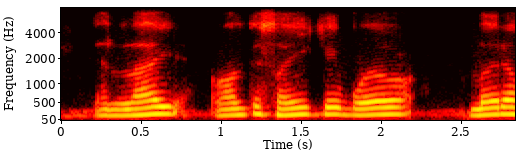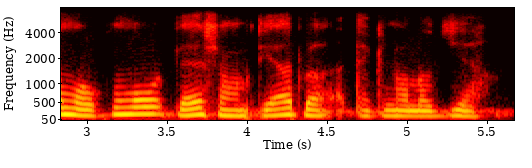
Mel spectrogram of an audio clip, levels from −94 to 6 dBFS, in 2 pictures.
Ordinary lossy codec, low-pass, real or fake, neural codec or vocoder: Opus, 16 kbps; 7.2 kHz; fake; codec, 16 kHz, 2 kbps, X-Codec, HuBERT features, trained on LibriSpeech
